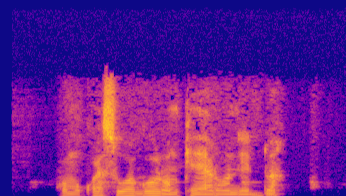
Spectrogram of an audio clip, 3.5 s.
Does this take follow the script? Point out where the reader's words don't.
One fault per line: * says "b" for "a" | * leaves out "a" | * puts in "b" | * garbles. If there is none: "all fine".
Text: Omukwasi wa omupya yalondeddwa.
* puts in "ggoolo"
